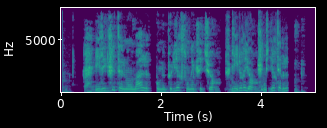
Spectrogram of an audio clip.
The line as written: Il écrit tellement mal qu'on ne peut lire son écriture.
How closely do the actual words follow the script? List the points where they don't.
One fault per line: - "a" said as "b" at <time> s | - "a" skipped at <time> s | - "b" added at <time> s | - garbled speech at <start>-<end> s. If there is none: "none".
- garbled speech at 3.3-4.5 s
